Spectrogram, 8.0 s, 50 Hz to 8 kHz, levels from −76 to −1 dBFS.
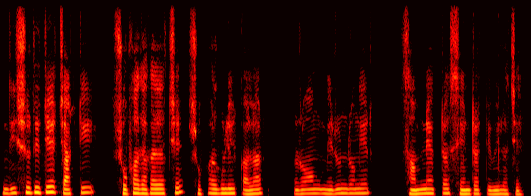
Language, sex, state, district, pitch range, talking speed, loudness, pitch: Bengali, female, West Bengal, Kolkata, 160-180 Hz, 120 wpm, -31 LUFS, 175 Hz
